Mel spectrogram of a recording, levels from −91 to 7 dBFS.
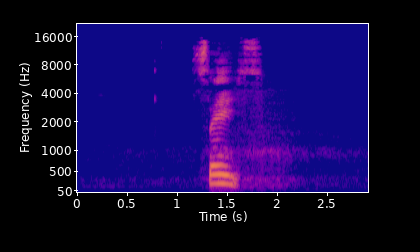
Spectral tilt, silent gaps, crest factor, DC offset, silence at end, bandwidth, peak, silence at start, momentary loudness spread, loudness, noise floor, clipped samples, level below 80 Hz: -3 dB/octave; none; 20 dB; under 0.1%; 1.1 s; 15.5 kHz; -16 dBFS; 1.2 s; 16 LU; -30 LUFS; -81 dBFS; under 0.1%; -84 dBFS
